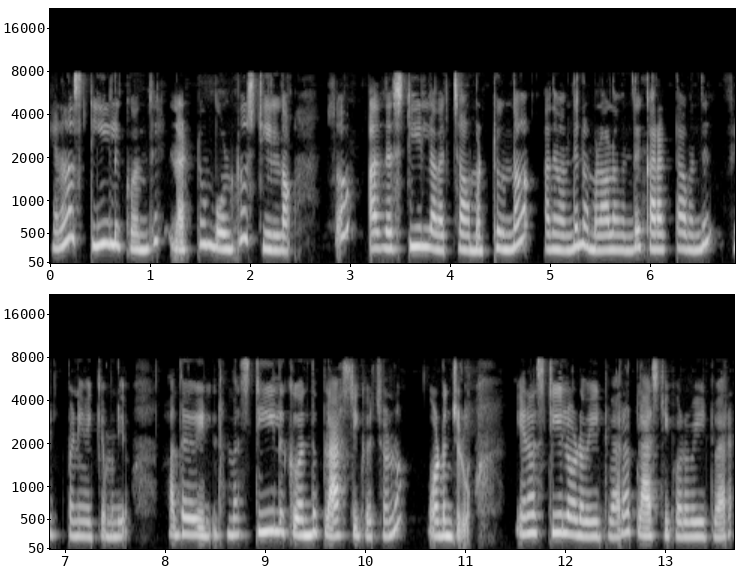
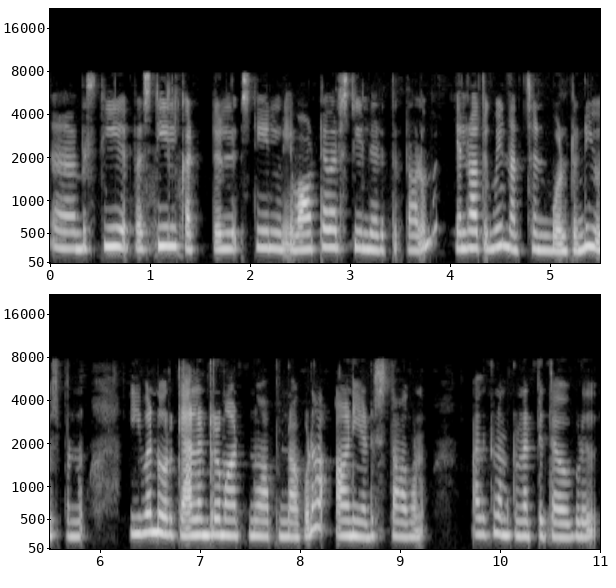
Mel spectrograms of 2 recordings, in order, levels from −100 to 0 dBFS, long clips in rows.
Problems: none marked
